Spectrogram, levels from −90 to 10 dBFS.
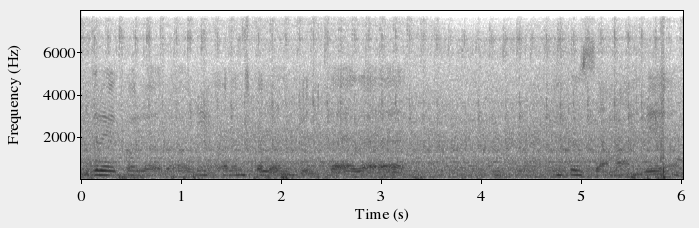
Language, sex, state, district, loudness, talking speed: Hindi, female, Odisha, Malkangiri, -20 LUFS, 50 wpm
